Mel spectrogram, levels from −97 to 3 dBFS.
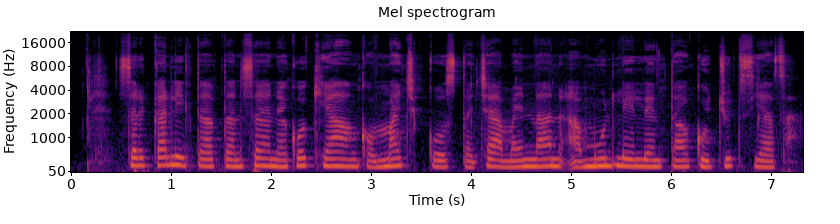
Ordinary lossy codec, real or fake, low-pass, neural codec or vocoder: none; real; none; none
